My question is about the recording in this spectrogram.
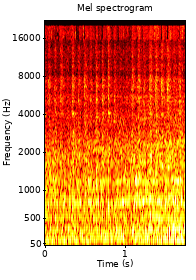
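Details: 1996 Holden VS Ecotec V6 idling: a fast, steady metallic rattle from the front of the engine. Owner suspects the harmonic balancer and plans to pull and replace it; not confirmed.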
